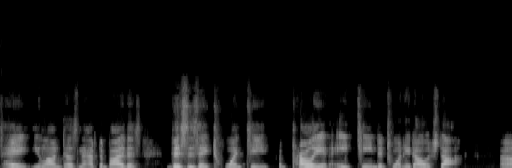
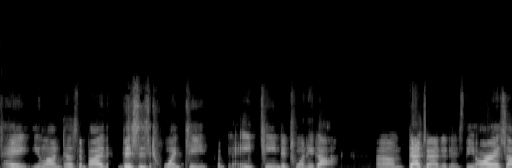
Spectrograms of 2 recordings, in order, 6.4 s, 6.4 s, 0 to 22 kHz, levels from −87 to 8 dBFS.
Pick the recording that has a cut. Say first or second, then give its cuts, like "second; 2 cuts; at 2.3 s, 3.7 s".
second; 6 cuts; at 1.0 s, 1.3 s, 1.8 s, 2.8 s, 3.9 s, 5.3 s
